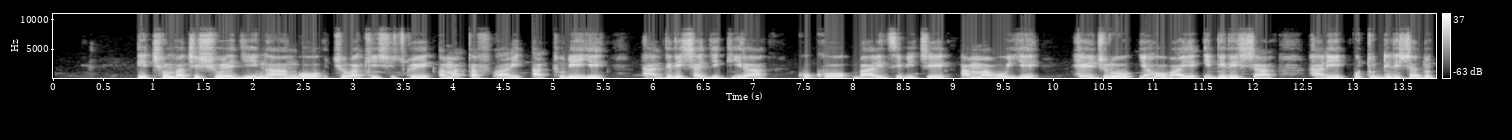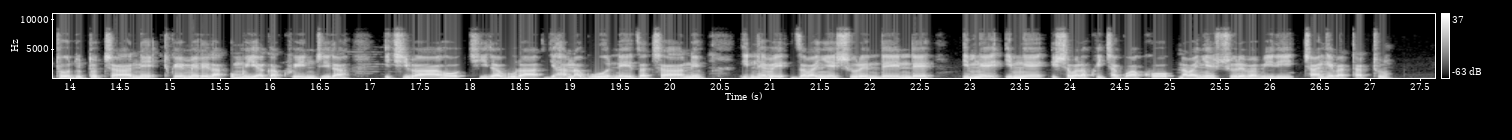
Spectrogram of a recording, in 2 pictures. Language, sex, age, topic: Rundi, male, 25-35, education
